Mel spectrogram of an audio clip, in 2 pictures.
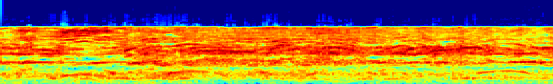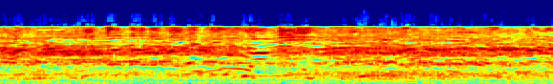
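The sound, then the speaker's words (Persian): A crowd in the city of Kunduz shouts and cheers in celebration of a newly announced government, chanting Allahu Akbar; many overlapping voices merge into a loud, continuous roar. “در گوشه ای از شهر قندوز نیز افرادی با استقبال از دولت موسوم به امارت اسلامی صدای الله اکبر سر دادند.”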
